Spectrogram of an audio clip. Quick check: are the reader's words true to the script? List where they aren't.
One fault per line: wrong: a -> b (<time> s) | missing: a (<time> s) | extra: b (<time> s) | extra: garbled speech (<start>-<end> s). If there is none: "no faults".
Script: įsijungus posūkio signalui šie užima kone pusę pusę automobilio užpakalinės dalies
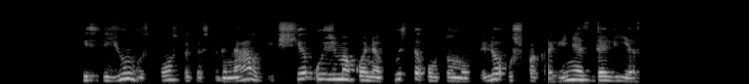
missing: pusę (4.2 s)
